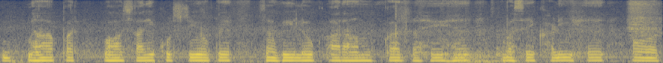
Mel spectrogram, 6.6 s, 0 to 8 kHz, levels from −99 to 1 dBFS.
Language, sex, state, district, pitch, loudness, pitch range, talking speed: Hindi, male, Haryana, Rohtak, 135 Hz, -16 LUFS, 135-140 Hz, 145 wpm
